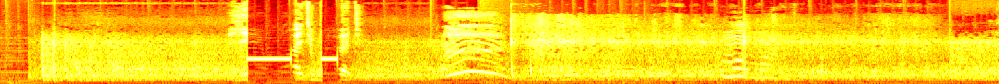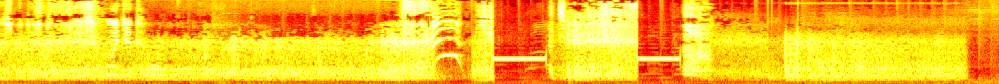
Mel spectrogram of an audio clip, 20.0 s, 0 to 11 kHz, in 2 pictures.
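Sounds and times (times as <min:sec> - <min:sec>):
heavy booming explosions at a weapons depot during an air attack: 0:00.0 - 0:19.9
short bleep tones: 0:02.4 - 0:03.6, 0:14.1 - 0:17.1
speech: 0:02.4 - 0:05.5, 0:10.0 - 0:11.8.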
